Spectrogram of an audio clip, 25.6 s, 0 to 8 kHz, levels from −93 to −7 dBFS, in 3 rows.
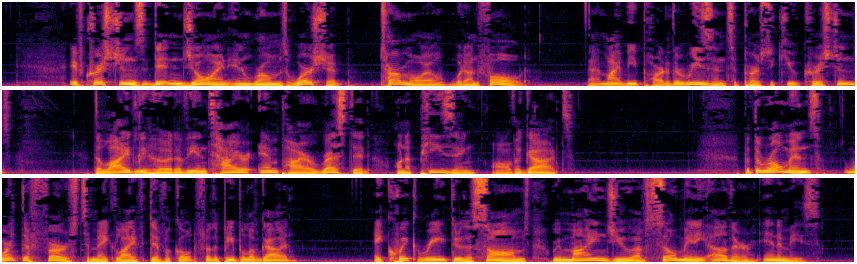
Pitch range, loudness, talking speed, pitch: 100-135 Hz, -19 LUFS, 140 wpm, 115 Hz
